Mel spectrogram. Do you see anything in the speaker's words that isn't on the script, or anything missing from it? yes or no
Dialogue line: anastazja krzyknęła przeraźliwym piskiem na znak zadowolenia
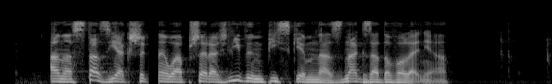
no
